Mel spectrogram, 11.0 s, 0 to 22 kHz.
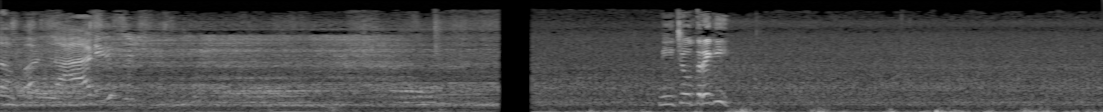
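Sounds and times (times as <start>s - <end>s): little girl's voice: 0.0s - 1.6s.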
